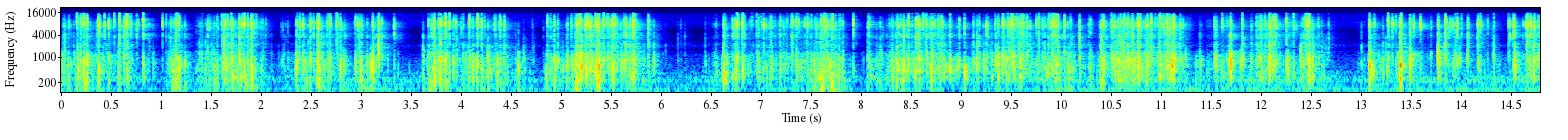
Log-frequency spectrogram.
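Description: A full clear plastic wrapper around a Double Chocolate muffin is crinkled with the fingertips. Bright, crackling crinkles come in bursts with short pauses, almost no low end, and quick dry snaps that stop at once.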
